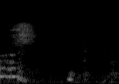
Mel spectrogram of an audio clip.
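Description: A pet cat lets out a single short, raspy vocalization at the very start, fairly quiet, then only faint background noise and a small soft sound follow.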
